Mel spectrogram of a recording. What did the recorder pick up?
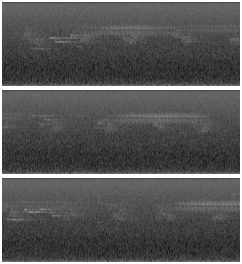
Red-eyed Vireo, Hermit Thrush, Dark-eyed Junco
